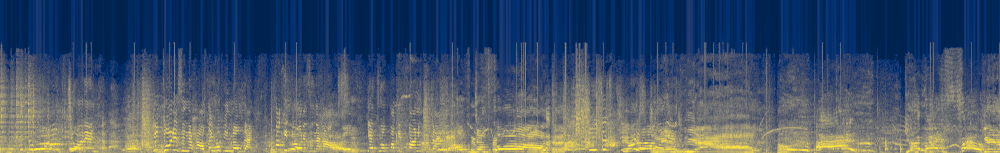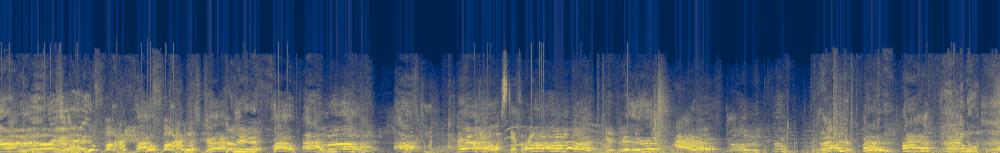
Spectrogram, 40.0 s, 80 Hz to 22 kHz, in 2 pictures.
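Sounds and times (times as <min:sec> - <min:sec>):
men grunting and yelling: 0:00.4 - 0:03.5, 0:08.7 - 0:40.0
men's slurred voices: 0:08.0 - 0:28.4, 0:31.2 - 0:40.0.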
